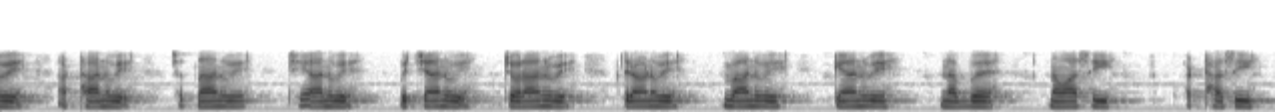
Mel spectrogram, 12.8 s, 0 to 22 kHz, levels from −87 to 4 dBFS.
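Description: No technical faults can be heard in this speech.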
